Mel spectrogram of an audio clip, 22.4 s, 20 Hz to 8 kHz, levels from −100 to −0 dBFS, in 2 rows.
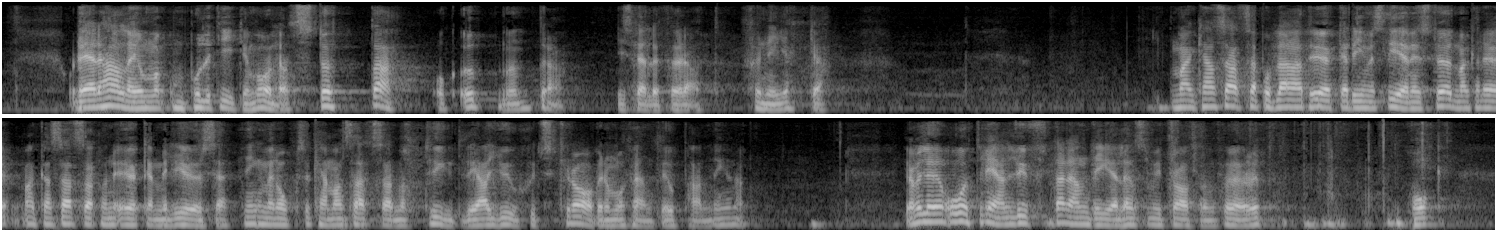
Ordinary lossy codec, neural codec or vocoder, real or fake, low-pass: AAC, 32 kbps; codec, 16 kHz in and 24 kHz out, 2.2 kbps, FireRedTTS-2 codec; fake; 7.2 kHz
